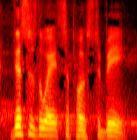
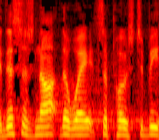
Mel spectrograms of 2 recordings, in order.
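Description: First: Hurried, brushing it off; quick dismissive read. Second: "not" leaned on firmly, the rest steady; stress on not. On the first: Preacher quoting what nobody says at a tomb, quick and flat. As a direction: rattle off the false comfort quickly. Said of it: "No one stands over a tomb and says". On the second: Preacher correcting the tomb saying, leaning on "not". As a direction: press the word "not" hard. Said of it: "We all stand over the tomb and say". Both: Shown as a demonstration.

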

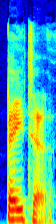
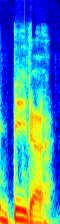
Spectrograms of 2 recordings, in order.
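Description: First: "Beta" as BAY-tuh; long-a pronunciation. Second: "beta" with a long ee; long-e pronunciation. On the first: Host repeating the co-host's version, "Beta" as BAY-tuh. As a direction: copy "Beta" with an ay vowel. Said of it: "how do you guys say it". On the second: Host working out his own usage, "beta" as BEE-tuh. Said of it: "we say beta". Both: Shown as a demonstration.

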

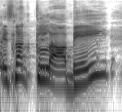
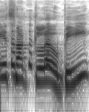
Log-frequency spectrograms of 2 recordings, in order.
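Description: First: "globby" slowly, with ah vowel and ee ending; wrong short O. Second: "globy" with long O and an added ee ending; wrong final E. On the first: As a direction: say "globby" as glah-bee, drawn out. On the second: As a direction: sound the silent E in "globy" as ee. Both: Shown as a demonstration. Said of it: "it doesn't make exactly an E sound".

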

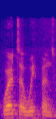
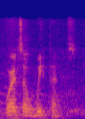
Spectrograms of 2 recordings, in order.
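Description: First: Said in the usual way. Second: Softer and slower, letting the words land; quiet emphasis. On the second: Shown as a demonstration. Preacher repeats the point to the congregation, softly and slowly. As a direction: drop your voice and let it sink in. Repeating the sermon's key line.

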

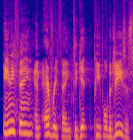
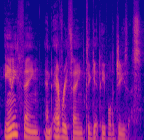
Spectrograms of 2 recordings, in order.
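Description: First: Said in the usual way. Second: Very soft, low delivery; earnest, much quieter and lower; hushed emphasis. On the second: Real, not acted. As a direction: let the key point sink to a hush. Key point, dropped then repeated.

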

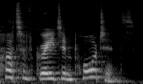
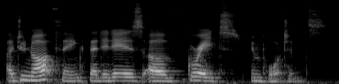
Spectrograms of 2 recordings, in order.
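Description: First: High-pitched disbelieving echo of the words; disbelief, voice jumping high; incredulous. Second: Said in the usual way. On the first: A narrator's reading. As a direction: throw it back as an incredulous question. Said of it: "repeated Harry incredulously".

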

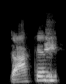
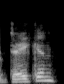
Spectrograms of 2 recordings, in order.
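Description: First: "Daken" said DOCK-en, questioning; Daken as DAH-ken. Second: "Daken" said DAY-ken; Daken with long A. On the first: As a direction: say "Daken" with an open "ah". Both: Shown as a demonstration. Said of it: "Is it Daken or Daken?".

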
